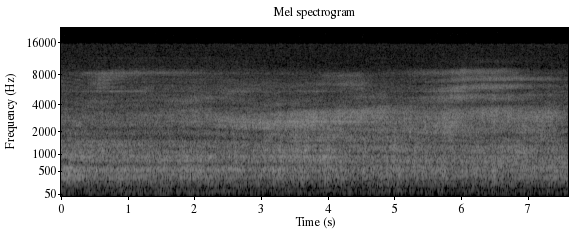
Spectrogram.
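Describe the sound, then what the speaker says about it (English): A Turkish Airlines Airbus A330 taxis at Manchester Airport, its jet engines producing a steady, distant broadband roar that holds level throughout without talk. "Turkish A330 making its way across"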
